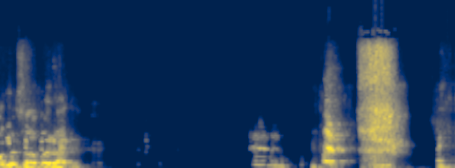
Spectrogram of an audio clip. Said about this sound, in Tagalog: bless you.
